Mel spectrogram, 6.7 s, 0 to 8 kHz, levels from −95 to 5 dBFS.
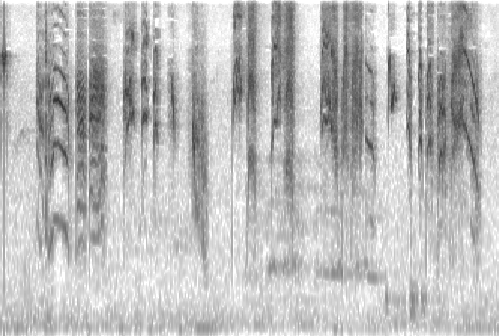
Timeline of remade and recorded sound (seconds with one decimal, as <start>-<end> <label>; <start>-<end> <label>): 0.0-1.3 recorded; 1.3-4.8 remade; 4.8-5.9 recorded; 5.9-6.7 remade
